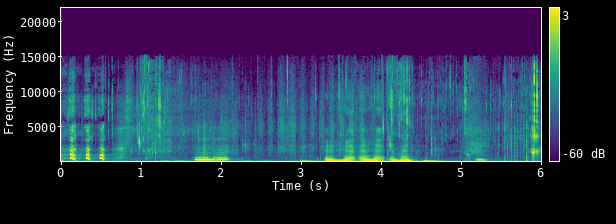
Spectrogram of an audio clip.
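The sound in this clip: Fruit-flavoured popping candy from Denmark crackles and fizzes in a mouth as it is eaten. Soft irregular crinkly pops run under a few voiced exclamations and sighs, with a quick cluster of clicks at the start.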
